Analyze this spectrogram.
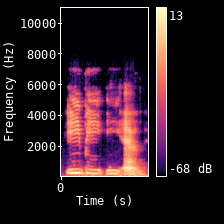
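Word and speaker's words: אבן: The word stone in Hebrew is spelled E-B-E-N, Eben.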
